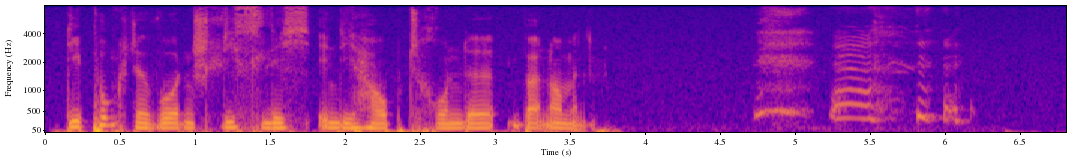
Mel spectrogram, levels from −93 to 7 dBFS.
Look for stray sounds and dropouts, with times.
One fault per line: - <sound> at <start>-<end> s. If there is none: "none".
- laugh at 4.7-6.3 s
